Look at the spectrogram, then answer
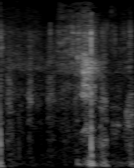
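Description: Dogs panting quickly and softly close by at a campsite at sunrise, a short run of breathy huffs that grows a little louder toward the end.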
